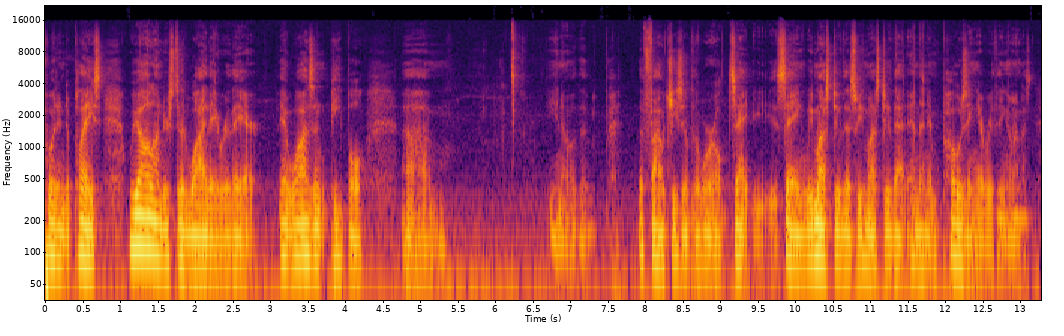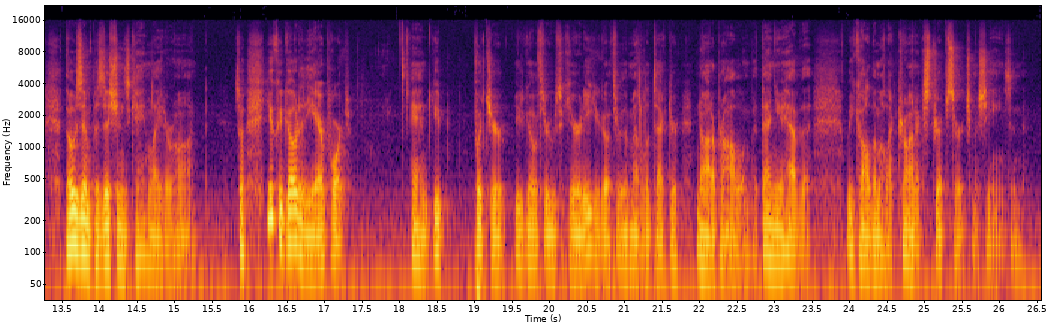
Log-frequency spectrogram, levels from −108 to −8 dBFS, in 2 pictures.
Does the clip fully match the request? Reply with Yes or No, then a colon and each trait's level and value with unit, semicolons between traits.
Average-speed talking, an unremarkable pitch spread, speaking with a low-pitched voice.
Yes: average, 180 wpm; average, 4.9 semitones; very low, 80 Hz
